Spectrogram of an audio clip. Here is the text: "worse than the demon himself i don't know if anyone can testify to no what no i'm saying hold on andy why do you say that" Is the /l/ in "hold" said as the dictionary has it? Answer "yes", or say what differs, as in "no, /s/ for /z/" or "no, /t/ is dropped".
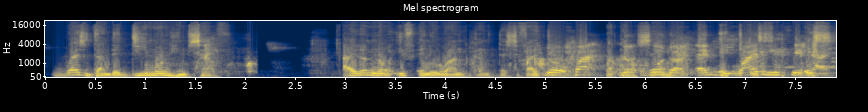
no, /l/ is dropped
